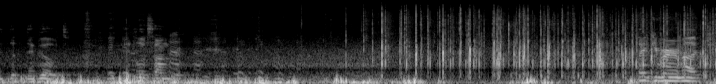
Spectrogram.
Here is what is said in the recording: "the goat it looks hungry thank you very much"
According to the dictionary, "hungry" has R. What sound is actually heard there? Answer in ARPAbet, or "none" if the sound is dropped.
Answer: none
